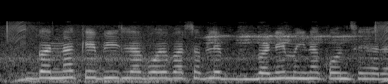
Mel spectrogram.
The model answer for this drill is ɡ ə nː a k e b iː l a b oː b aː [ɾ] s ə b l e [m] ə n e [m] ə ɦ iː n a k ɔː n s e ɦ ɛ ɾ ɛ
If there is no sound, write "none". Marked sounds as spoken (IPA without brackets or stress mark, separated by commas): ɾ, b, m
